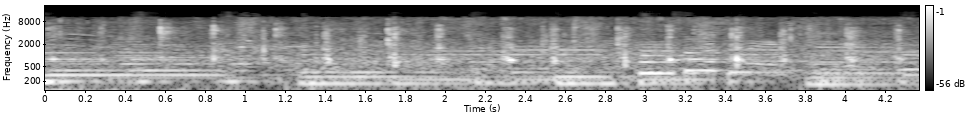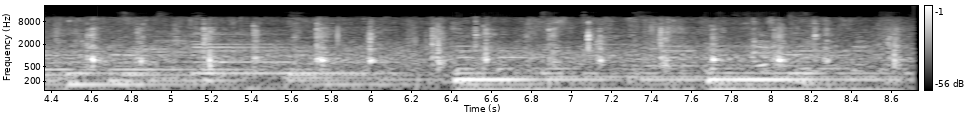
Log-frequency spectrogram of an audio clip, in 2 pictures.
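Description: Horse hooves clip-clop as a small group of riders approaches, with many steady, even hoof strikes throughout over sustained low musical tones.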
